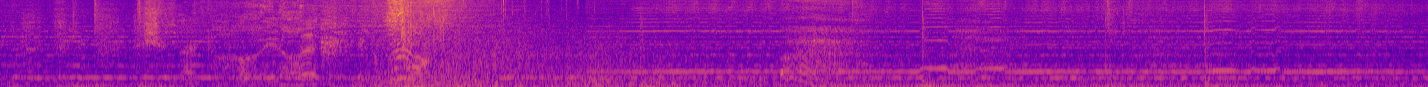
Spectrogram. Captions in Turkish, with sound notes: Eşhedü en la ilahe... (İnilti sesi) (Gök gürleme efekti) (Hırıltı sesi)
